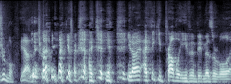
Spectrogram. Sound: laughing

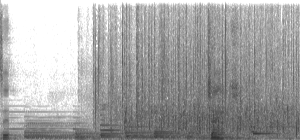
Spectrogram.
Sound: audience applauding

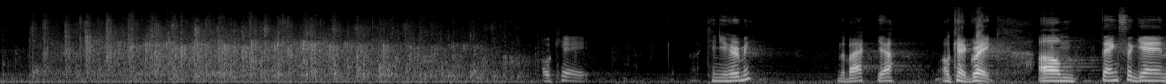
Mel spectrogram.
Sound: applause

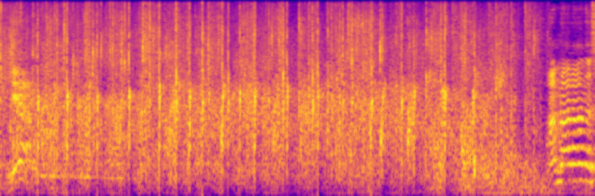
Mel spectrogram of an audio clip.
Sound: clapping continues

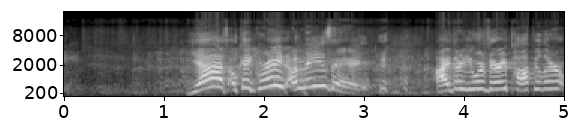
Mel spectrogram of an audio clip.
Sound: audience laughing

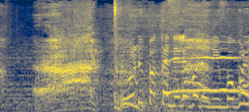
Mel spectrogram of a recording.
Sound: spit

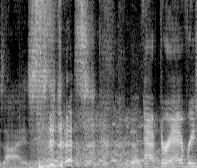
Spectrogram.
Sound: audience laughs

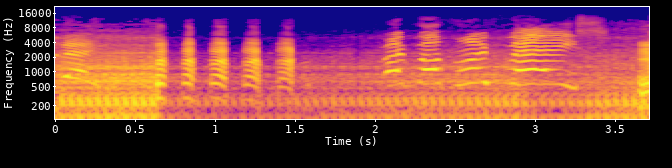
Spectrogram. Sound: laughing

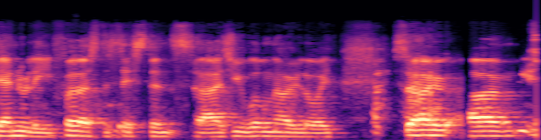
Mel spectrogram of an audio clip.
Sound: laughs

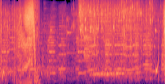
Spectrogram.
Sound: none

